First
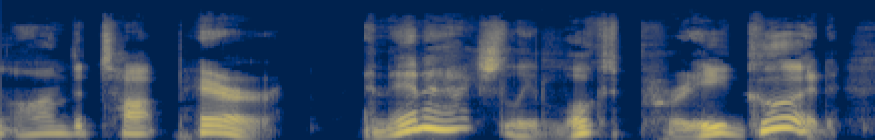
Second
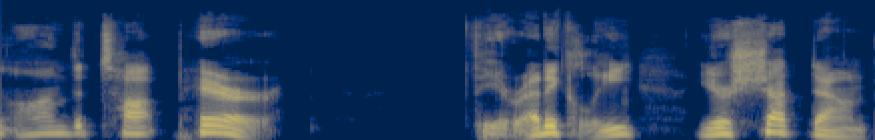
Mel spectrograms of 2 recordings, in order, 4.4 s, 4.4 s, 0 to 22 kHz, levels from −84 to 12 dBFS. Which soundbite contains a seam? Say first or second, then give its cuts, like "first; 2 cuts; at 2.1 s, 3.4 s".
first; 1 cut; at 1.7 s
